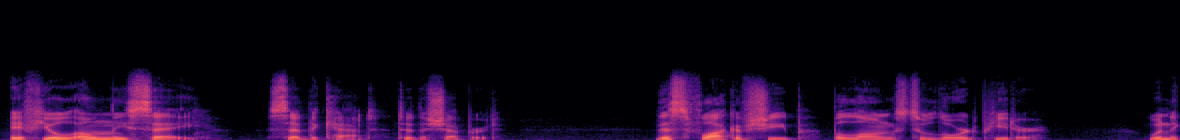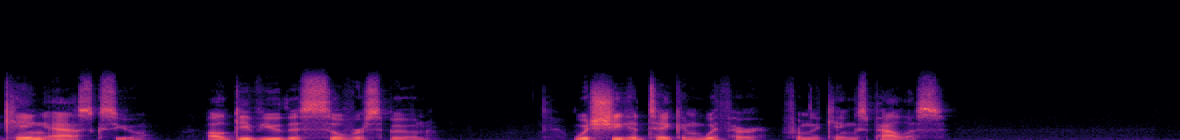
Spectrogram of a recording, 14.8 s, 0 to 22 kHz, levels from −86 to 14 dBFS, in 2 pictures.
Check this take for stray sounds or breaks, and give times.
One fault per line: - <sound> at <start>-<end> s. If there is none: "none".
none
